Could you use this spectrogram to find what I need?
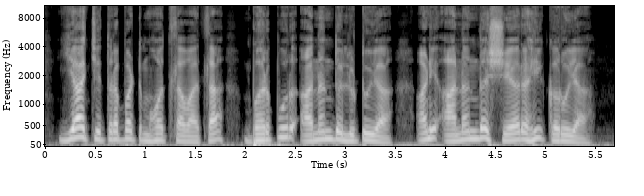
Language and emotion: Marathi, neutral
